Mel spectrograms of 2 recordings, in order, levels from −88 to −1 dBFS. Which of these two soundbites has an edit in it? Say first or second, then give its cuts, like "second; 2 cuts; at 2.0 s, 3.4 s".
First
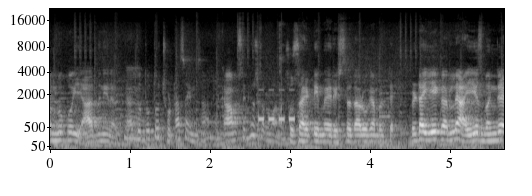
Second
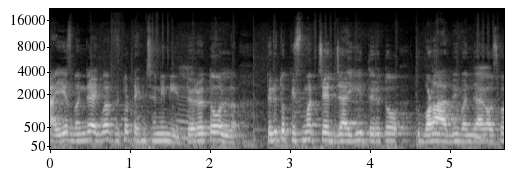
first; 1 cut; at 2.9 s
